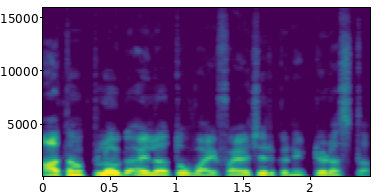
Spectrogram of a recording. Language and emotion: Goan Konkani, neutral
